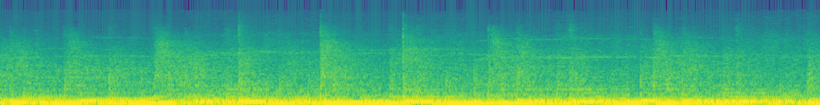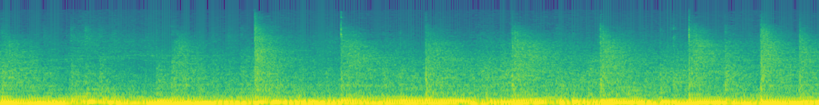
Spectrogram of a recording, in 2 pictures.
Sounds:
playing timpani

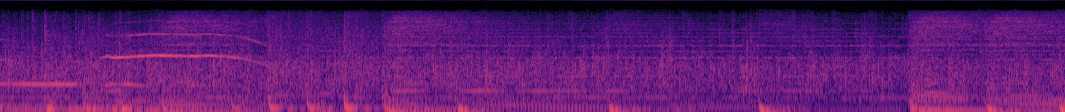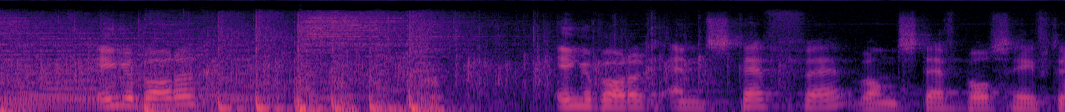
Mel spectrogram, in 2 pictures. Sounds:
speech, music

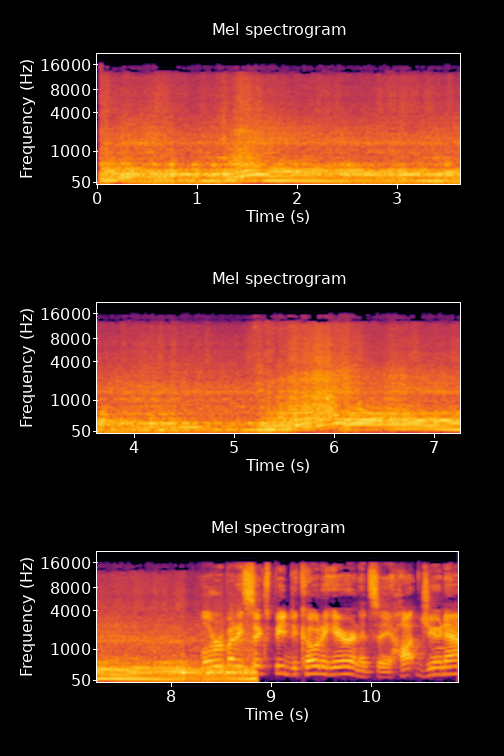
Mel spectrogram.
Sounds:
vehicle, speech

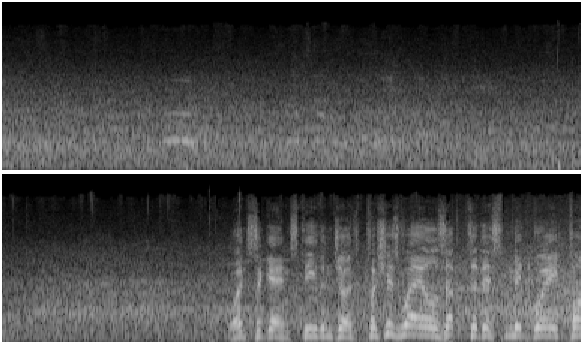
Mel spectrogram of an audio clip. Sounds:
speech

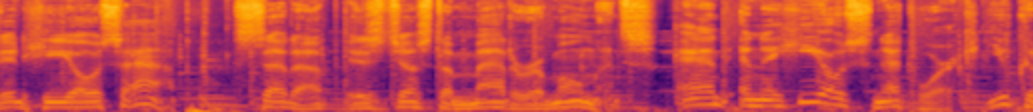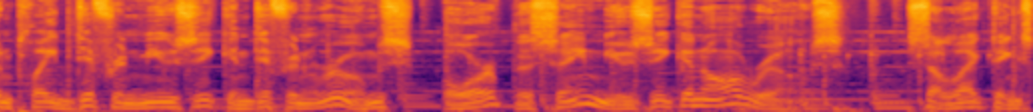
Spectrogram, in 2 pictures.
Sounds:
music, speech

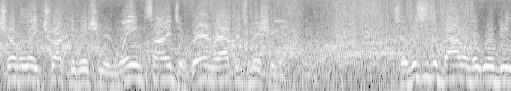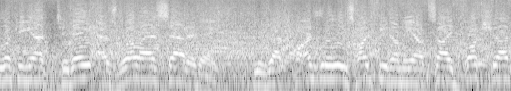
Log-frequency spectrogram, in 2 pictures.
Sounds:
speech

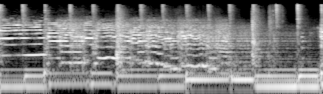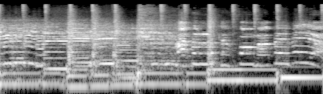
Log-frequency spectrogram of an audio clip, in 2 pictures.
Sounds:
music, blues, rhythm and blues

